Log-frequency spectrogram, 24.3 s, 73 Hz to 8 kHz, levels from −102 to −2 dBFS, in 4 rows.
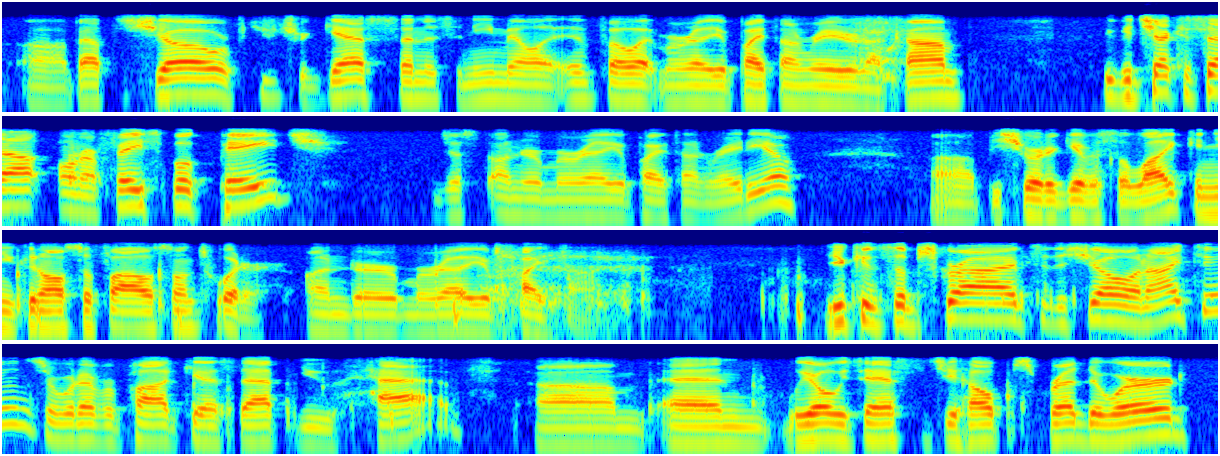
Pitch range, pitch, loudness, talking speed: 120-160 Hz, 130 Hz, -26 LUFS, 180 wpm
